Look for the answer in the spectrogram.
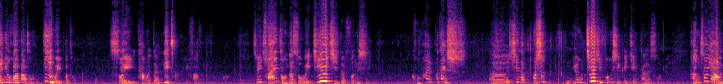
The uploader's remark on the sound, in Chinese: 这场年末讲座。更让现场听讲者云集。面对网上和现场的提问。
